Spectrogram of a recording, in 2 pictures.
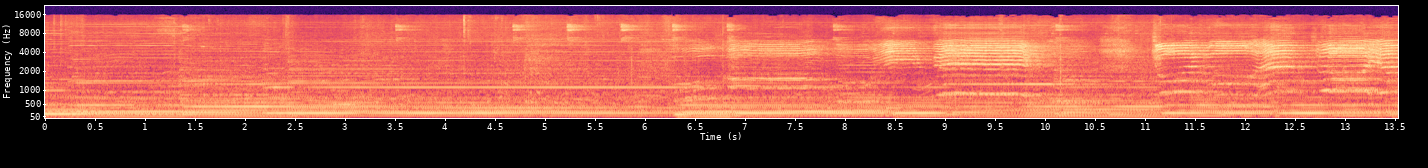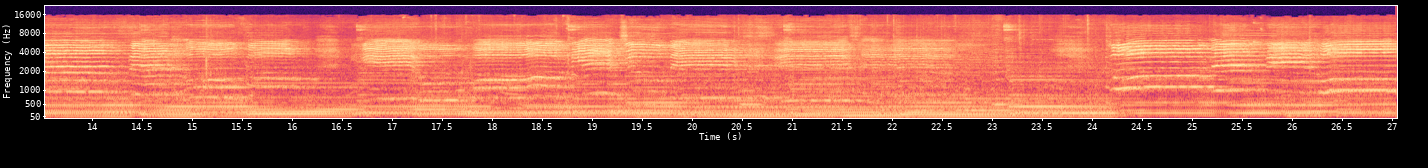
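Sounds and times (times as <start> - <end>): instrumental accompaniment: 0.0 - 27.0
girls singing into a microphone: 5.7 - 27.0.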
